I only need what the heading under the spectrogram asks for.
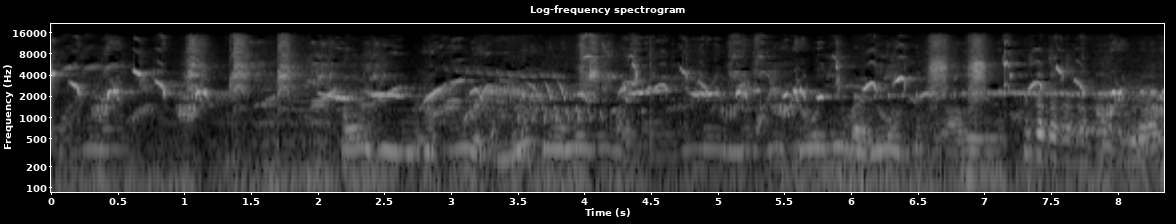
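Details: A caged white-rumped shama bred for song contests, described as loud-voiced, harsh, changing its tune and lasting long in contests, pours out rapid whistles, chirps and sharp clicks. Men chat in the background.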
